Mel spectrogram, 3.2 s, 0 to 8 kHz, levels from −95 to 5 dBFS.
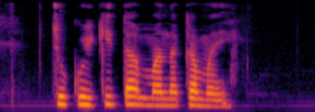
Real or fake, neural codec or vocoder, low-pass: real; none; 7.2 kHz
